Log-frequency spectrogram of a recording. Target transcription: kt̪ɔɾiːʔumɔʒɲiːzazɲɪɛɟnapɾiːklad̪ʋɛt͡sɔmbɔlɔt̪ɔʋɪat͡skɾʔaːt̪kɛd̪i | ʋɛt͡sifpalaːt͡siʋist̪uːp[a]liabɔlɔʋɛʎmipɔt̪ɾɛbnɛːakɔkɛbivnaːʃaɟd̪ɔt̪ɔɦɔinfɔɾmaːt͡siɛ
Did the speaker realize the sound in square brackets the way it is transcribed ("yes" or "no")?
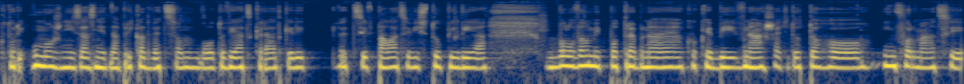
no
